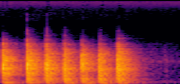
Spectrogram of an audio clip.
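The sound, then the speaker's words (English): Knocking on a locked door inside a house: seven firm, evenly spaced raps in a quick steady rhythm, then silence. “The door's locked, all right. Well, let's try knocking.”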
